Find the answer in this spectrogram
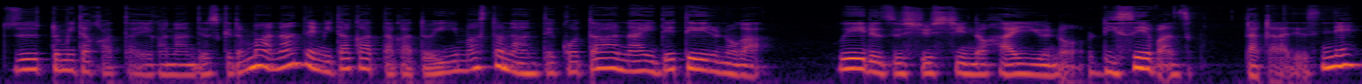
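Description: Her voice sits very deep and low, and this woman talks at a fairly quick pace. She uses lively intonation. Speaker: podcaster. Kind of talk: solo talk monologue. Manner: casual with fillers.

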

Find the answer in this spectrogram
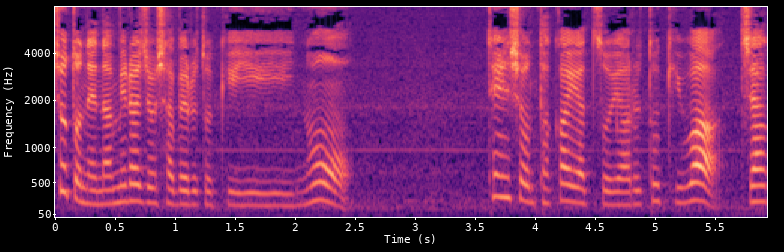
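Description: A woman talks at a fairly slow pace in a medium pitch. Her pitch varies in an ordinary way. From Toyama, Japan (Nanto). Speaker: podcast host. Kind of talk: casual monologue.

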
